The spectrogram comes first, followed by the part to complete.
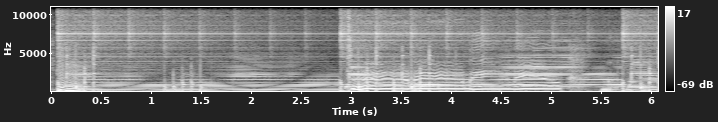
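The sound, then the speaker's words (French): A drum machine plays a steady, fast electronic beat pattern under buzzy, distorted synth tones with a sweeping filter; about halfway through, the pattern shifts to a brighter, denser variation as another pattern is selected. No one speaks. “Et à chaque pattern, si tu veux, il y a une variation de rythme. Il y a un morceau différent.”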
